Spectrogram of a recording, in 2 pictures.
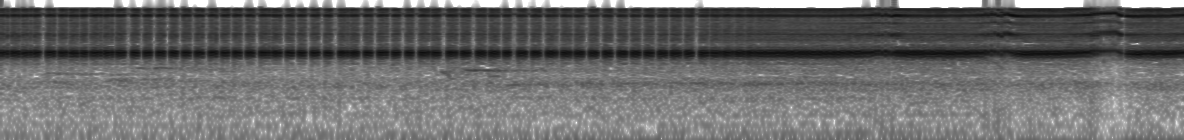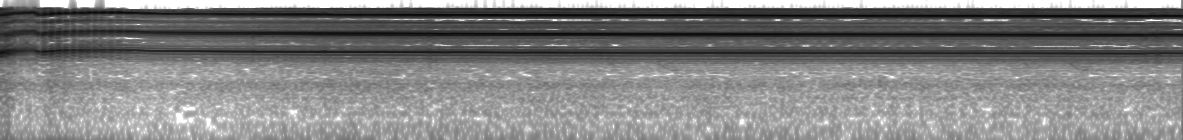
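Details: Cicada. A cicada produces a piercing, high-pitched whine, at first faintly pulsing and wavering. After a brief dip and shift in pitch, the sound settles into a steady, unbroken tone.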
